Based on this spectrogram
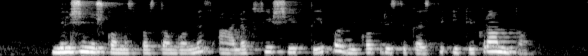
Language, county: Lithuanian, Šiauliai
